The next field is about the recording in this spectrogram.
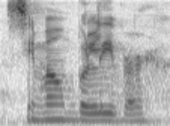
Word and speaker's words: Simón Bolívar: Simón Bolívar.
